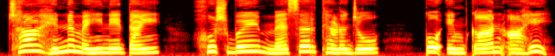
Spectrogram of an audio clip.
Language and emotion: Sindhi, neutral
